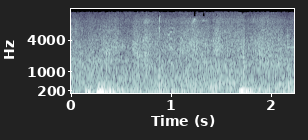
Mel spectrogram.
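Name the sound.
wind rustling tree leaves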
